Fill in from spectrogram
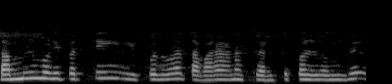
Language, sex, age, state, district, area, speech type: Tamil, female, 30-45, Tamil Nadu, Coimbatore, rural, spontaneous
